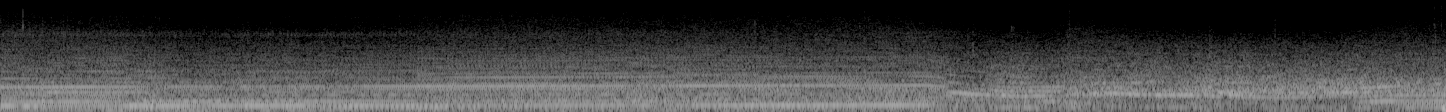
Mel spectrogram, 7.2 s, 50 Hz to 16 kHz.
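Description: A Mazda four-cylinder race car engine in Forza Motorsport 4 drones at steady high revs, then its pitch drops and slowly climbs again after a shift, heard alone and fairly quiet.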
